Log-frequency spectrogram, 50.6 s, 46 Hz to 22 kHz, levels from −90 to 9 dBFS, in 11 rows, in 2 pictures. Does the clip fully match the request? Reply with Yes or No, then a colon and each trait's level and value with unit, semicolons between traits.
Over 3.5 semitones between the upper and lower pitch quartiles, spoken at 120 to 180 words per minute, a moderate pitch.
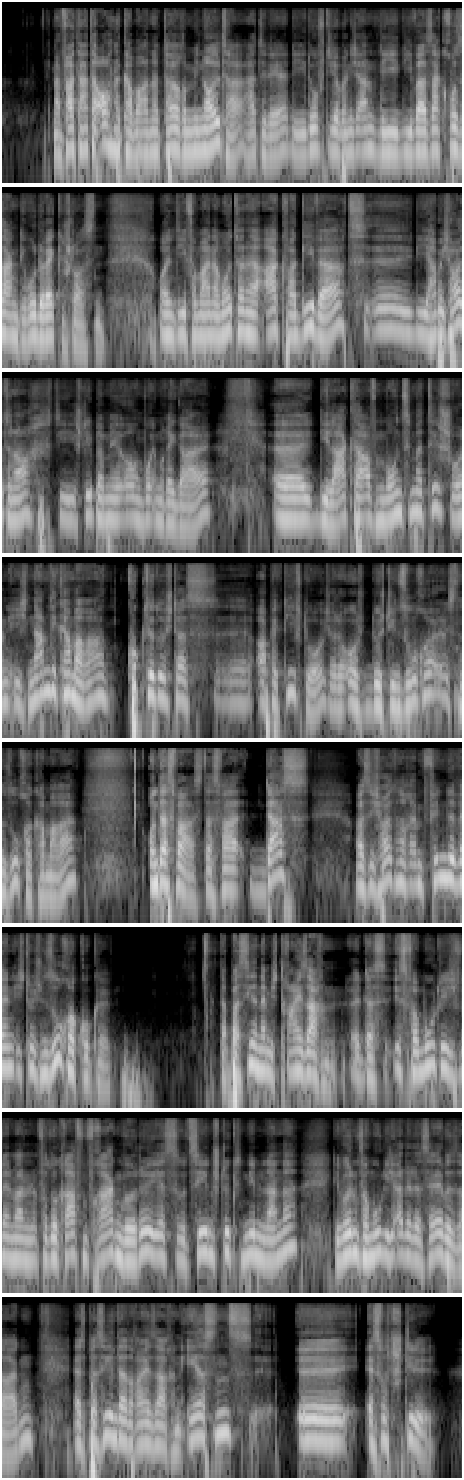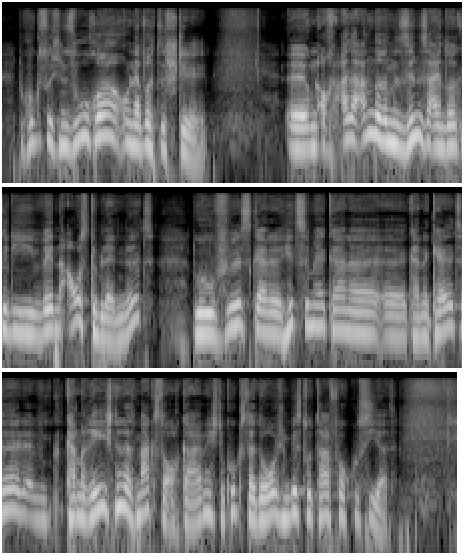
No: average, 4.0 semitones; fast, 190 wpm; medium, 155 Hz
